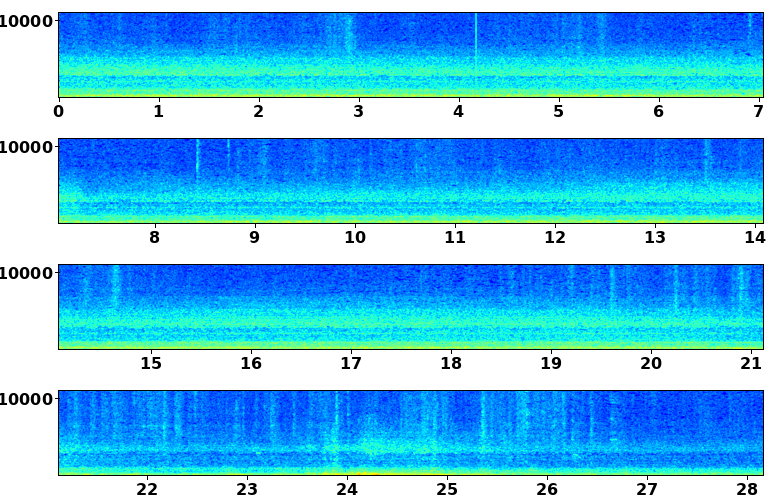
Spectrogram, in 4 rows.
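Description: Electric express train running at speed, heard from inside the passenger car: a steady rumble and hum of wheels on rail, with a brief louder swell about 24 seconds in.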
